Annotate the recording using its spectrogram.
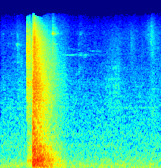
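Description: A wooden door shutting with one loud thud about half a second in, ringing briefly in the room.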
